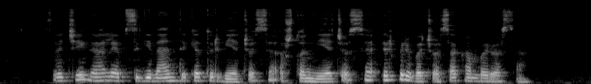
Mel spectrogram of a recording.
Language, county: Lithuanian, Marijampolė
